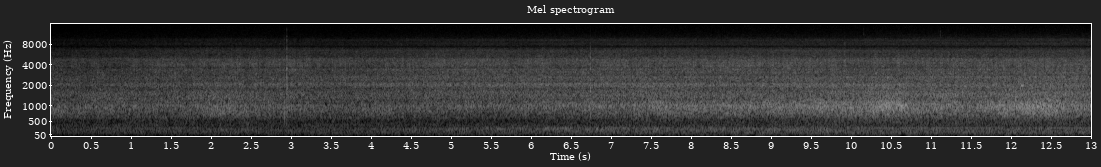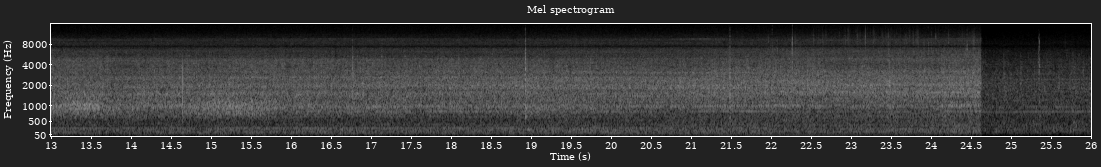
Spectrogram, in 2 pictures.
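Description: John Deere 6250R tractor's six-cylinder diesel engine working under load as it pulls a seven-furrow reversible plough through stubble. It grows louder over the first ten seconds or so as the tractor comes closer, holds steady, then drops away suddenly about a second before the end.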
